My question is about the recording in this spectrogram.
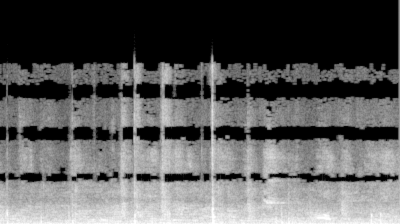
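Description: Tennis ball struck by a racket: a few sharp hits, the loudest a single crack about two seconds in.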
